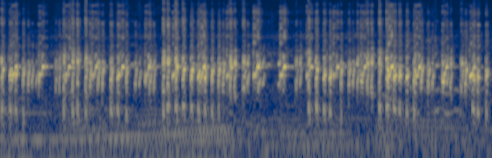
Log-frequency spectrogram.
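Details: Home-kept white-breasted waterhen used as a decoy calls in a fast, unbroken run of rough, throaty notes, several each second, steady throughout.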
